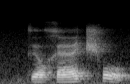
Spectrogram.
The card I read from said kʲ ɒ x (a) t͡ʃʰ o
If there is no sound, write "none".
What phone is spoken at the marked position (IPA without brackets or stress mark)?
æ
